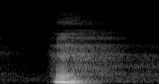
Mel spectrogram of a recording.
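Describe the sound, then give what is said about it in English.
A single deep breath: a sudden, full exhale with a faint voiced, sighing tone that swells quickly, then tapers off gradually over about a second. No talk around it. “Take all five senses. Take a deep breath.”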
